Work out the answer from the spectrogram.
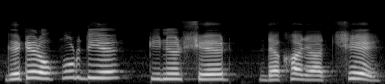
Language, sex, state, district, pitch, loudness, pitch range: Bengali, female, West Bengal, Jhargram, 250 Hz, -16 LUFS, 235-280 Hz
